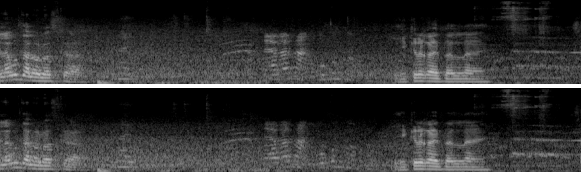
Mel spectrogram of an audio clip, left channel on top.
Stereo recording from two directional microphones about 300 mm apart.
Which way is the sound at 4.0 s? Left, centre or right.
Centre.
